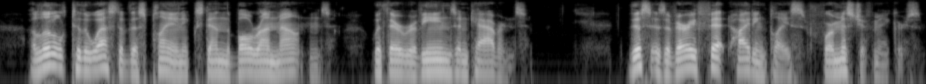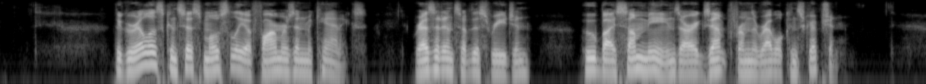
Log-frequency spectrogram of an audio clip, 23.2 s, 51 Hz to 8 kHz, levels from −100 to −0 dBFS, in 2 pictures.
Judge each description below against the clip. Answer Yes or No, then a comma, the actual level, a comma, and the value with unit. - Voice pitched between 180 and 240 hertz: No, low, 105 Hz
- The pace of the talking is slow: Yes, slow, 130 wpm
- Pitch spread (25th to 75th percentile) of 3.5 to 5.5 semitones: No, average, 3.0 semitones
